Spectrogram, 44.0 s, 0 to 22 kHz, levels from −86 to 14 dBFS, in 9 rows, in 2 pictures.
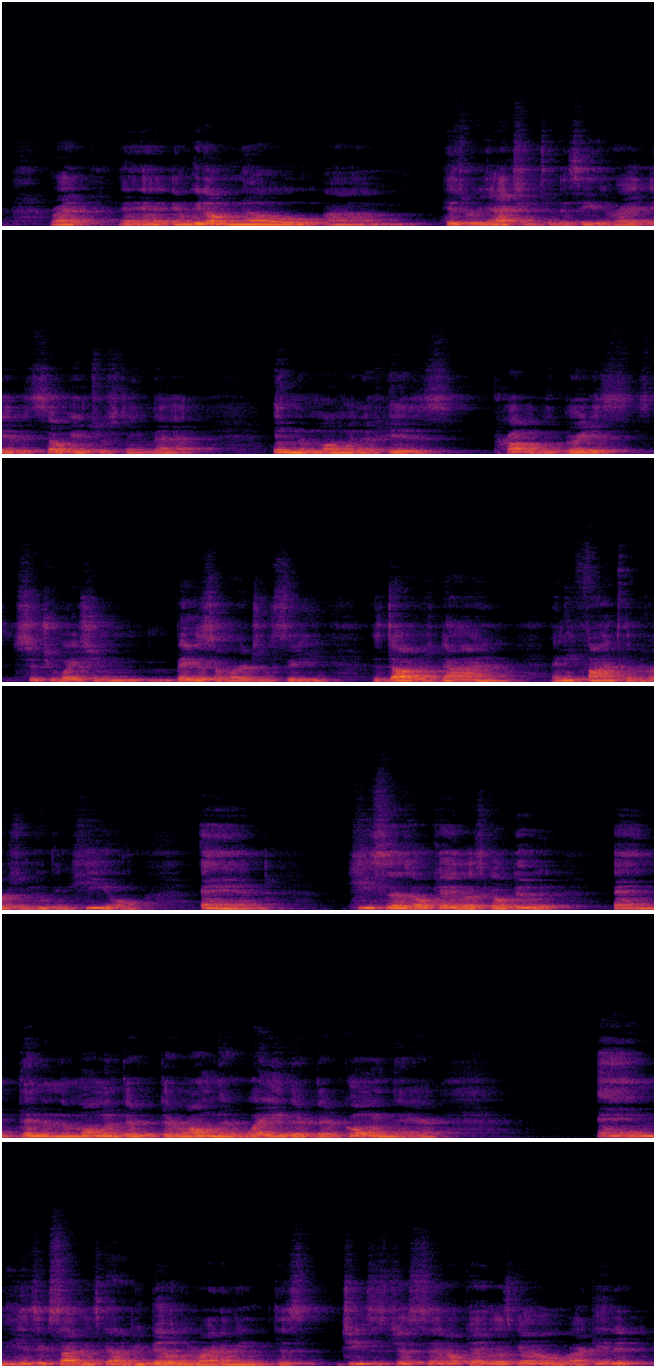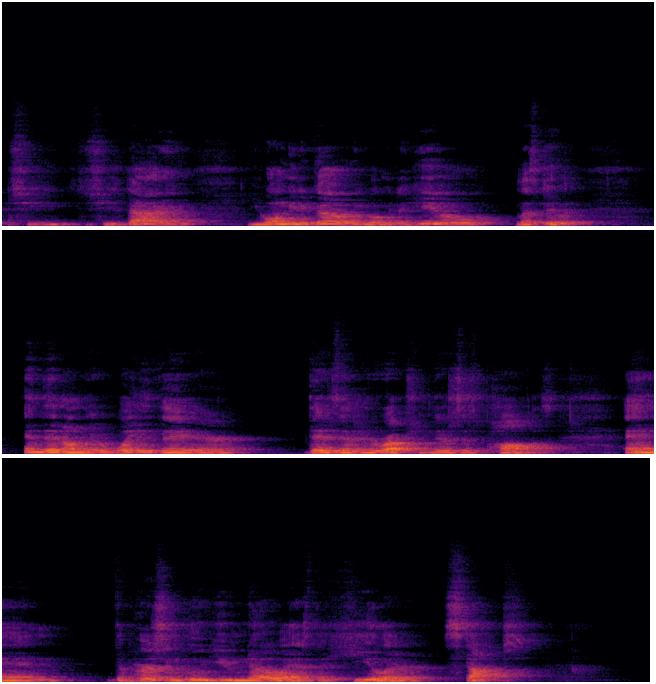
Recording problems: off-mic speech; far
room echo; noticeable; dies away in 0.7 s

